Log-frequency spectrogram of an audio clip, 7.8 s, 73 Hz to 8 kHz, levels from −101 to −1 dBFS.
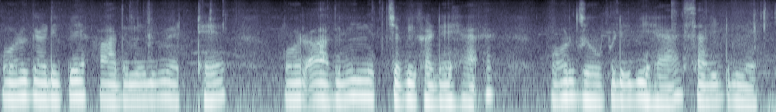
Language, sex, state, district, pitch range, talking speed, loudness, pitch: Hindi, male, Uttar Pradesh, Saharanpur, 115-130 Hz, 130 wpm, -16 LUFS, 125 Hz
